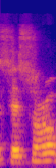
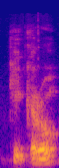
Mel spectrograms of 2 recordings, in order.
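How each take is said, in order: First: The name begins with a soft s sound. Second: The name begins with a hard k sound.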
